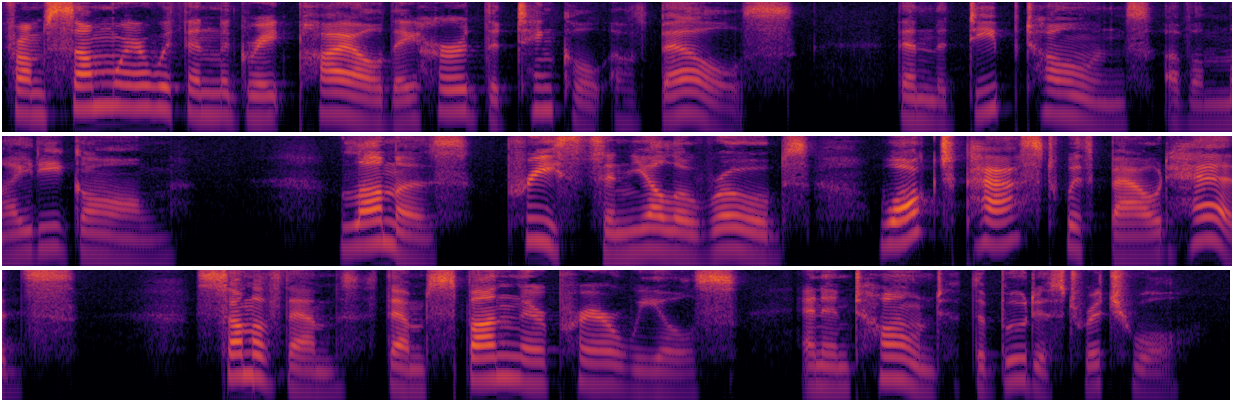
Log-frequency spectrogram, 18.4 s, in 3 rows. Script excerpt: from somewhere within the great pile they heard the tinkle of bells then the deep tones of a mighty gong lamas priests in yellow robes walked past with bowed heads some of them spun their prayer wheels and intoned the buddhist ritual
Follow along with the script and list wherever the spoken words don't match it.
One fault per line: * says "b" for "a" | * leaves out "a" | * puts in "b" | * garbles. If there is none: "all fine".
* puts in "them"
